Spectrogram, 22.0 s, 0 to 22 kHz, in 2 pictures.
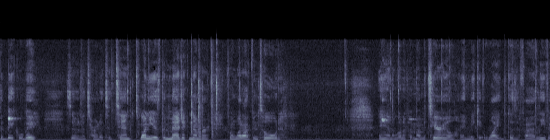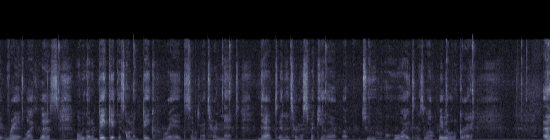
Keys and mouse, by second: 2.9-17.3 drag, 21.5-22.0 drag.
